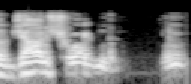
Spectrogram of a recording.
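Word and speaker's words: Schwegman: store chain owner by the name of john schweigman let me spell that one for you s-c-h-w-e-g-m-a-n he was a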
